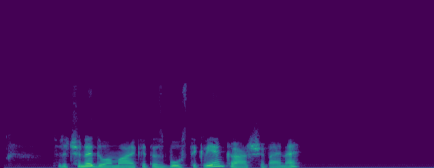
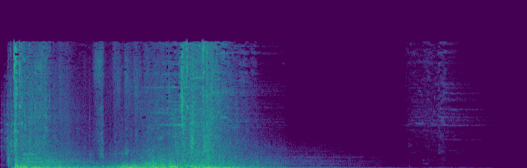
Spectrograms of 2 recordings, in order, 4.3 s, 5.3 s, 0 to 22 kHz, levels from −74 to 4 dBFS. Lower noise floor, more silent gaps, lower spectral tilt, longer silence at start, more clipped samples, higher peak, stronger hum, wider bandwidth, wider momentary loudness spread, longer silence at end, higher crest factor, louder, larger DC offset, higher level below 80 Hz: second, -56 dBFS vs -67 dBFS; neither; first, -7.5 dB/octave vs -4 dB/octave; about the same, 0.1 s vs 0.05 s; neither; second, -6 dBFS vs -2 dBFS; first, 50 Hz at -45 dBFS vs none; second, 11 kHz vs 17 kHz; second, 9 LU vs 17 LU; second, 1.35 s vs 2.15 s; about the same, 20 dB vs 20 dB; second, -25 LUFS vs -20 LUFS; neither; second, -56 dBFS vs -28 dBFS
